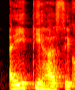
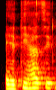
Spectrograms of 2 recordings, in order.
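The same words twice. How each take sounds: First: "ऐतिहासिक" starting with a-i glide; correct pronunciation. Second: "ऐतिहासिक" as etihaasik, plain e; no glide at the start of "ऐतिहासिक"; wrong pronunciation. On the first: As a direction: say "ऐतिहासिक" as a-itihaasik. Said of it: "होता है". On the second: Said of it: "नहीं होता है". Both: Shown as a demonstration.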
